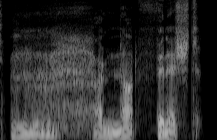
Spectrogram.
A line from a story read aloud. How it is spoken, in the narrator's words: bites out through gritted teeth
